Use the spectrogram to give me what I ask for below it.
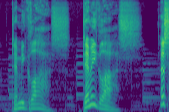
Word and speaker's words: demi-glace: our epic two-part series on how to make demig glaze or as thousands of French people on the YouTube comments from the first part are insisting I pronounce it demig gloss demig gloss demig gloss that's not that hard I think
